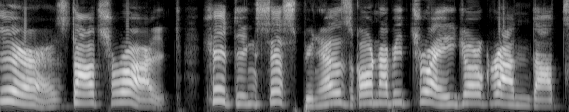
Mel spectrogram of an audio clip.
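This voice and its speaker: A woman uses a put-on character voice pitched high. She delivers it at a very slow pace. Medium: fan dub.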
